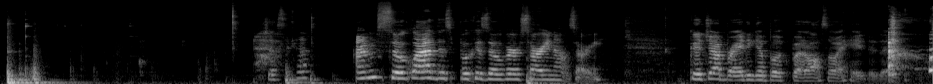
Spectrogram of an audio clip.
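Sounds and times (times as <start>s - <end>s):
glasses clinking in a toast: 0.2s - 1.9s
speech: 2.7s - 6.1s, 6.9s - 9.2s.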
